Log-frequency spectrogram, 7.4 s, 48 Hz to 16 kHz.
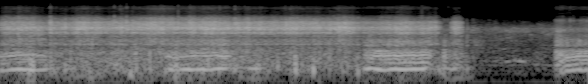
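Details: Rocky, a sleeping Labrador Retriever puppy, snoring. Low droning snores return roughly every two seconds, recorded with a Ricoh WG-M1 camera. A steady hiss of background noise runs underneath.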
